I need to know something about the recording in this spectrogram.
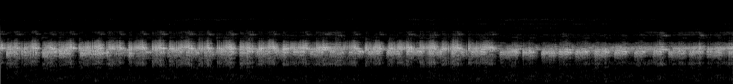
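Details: Many frogs calling at night in a close, pulsing chorus of harsh, rapid croaks that overlap without pause, dipping slightly midway before carrying on.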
